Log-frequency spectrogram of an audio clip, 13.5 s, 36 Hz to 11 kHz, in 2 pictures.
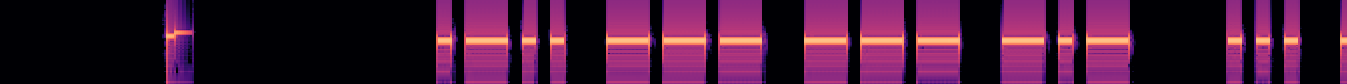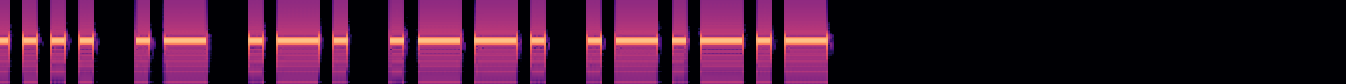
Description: Morse code, heard as a keyed tone, about 17 wpm, 700 Hz. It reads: LOOK SHARP.
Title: Sentences from Top 1600 Words 17wpm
